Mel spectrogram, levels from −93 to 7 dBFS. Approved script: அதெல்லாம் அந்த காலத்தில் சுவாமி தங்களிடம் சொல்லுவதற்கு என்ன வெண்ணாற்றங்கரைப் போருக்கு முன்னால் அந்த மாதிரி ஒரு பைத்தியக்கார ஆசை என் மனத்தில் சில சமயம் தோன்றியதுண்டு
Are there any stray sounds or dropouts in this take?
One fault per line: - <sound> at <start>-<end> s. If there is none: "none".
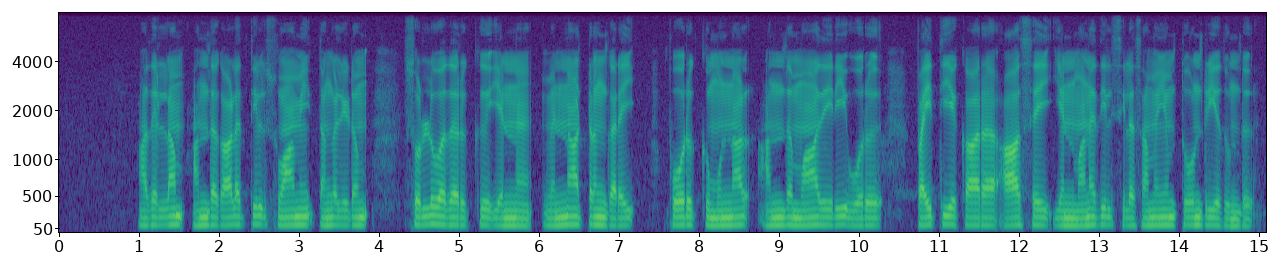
none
